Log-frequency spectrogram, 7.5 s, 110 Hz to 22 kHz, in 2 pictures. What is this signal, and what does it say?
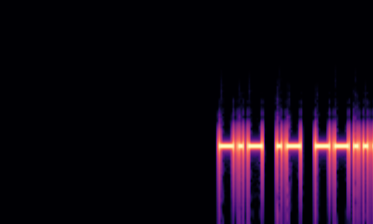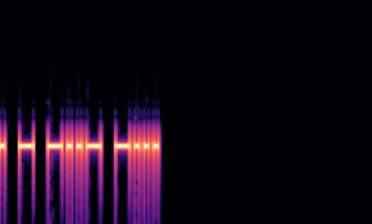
Morse code, heard as a keyed tone, about 25 wpm, 700 Hz. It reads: KA7TXB
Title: USA Call Signs - 6 Characters - Repeated 2x - 25wpm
